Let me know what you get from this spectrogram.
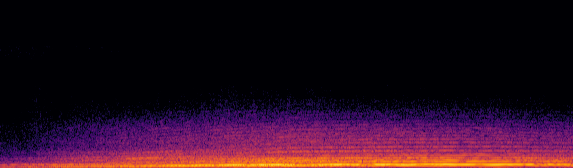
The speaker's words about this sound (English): The narrow streets are filled with the whine of sirens.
